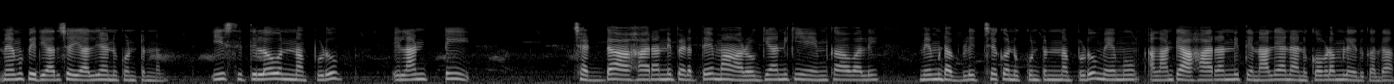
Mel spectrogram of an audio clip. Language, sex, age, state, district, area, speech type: Telugu, female, 18-30, Andhra Pradesh, Eluru, rural, spontaneous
